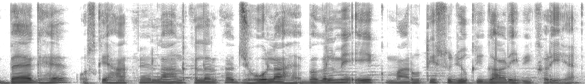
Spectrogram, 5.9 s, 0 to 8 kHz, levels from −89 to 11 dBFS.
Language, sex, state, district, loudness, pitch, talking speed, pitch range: Hindi, male, Bihar, Patna, -19 LUFS, 120 Hz, 195 wpm, 110-130 Hz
